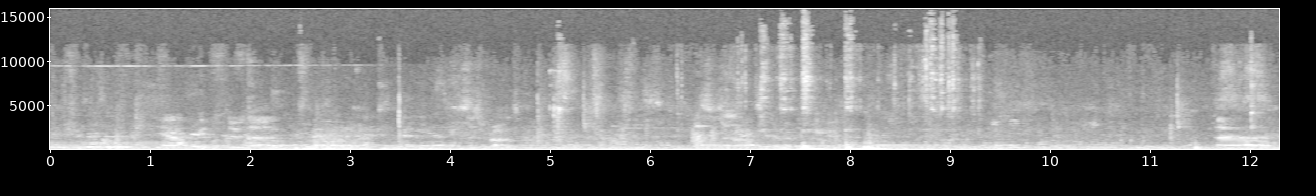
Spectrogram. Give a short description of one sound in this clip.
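An electric guitar plays a soft jazz melody.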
